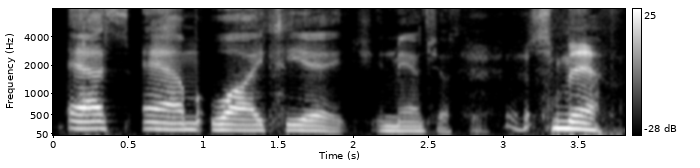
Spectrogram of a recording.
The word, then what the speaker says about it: Smythe: i am the warrior that's an english way of saying it uh they're shooting at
